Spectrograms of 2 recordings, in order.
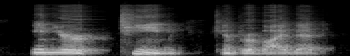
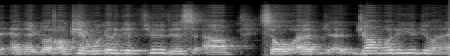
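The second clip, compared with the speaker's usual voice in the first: high, rushed, stumbling words; stressed leader voice; 7 semitones higher, faster than usual. Acted. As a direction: act flustered in a crisis, pitch up. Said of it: "So the voice goes up like this".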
